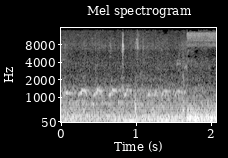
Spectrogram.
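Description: A bird calling faintly in a repeating, wavering pattern over low outdoor background rumble.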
